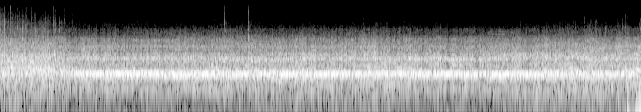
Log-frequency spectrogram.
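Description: Football stadium crowd chanting in unison. A steady sung chant is held over the general noise of the stands.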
